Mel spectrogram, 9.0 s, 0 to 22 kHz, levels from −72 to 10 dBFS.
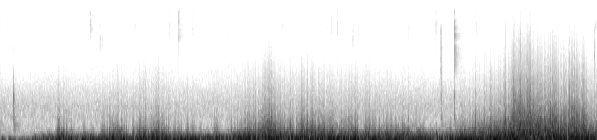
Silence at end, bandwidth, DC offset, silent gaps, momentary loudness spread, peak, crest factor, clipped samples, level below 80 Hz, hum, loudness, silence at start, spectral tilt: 0 s; 2.7 kHz; under 0.1%; none; 10 LU; 0 dBFS; 6 dB; 4%; -8 dBFS; none; -12 LUFS; 0 s; -11 dB/octave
